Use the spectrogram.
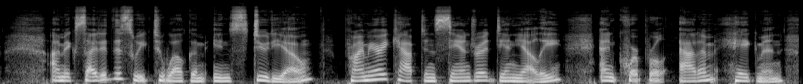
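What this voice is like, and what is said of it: Voice not at full strength. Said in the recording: “my voice is not at 100% this week”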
